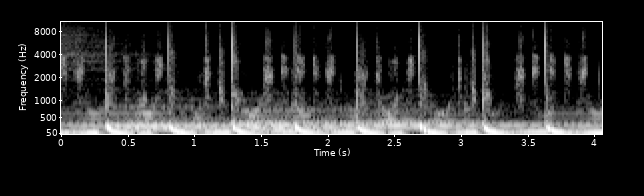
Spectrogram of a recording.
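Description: House-style electronic dance music from a DJ mix: a steady four-on-the-floor kick drum, each kick falling in pitch, about two a second, under a held low bass line and crisp hi-hat ticks.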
